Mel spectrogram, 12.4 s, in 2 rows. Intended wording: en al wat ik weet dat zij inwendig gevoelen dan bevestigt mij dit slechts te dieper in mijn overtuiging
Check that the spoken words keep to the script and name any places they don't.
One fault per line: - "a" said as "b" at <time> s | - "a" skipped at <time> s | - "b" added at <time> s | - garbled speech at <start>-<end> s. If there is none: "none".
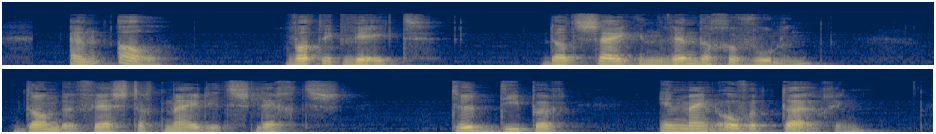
none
